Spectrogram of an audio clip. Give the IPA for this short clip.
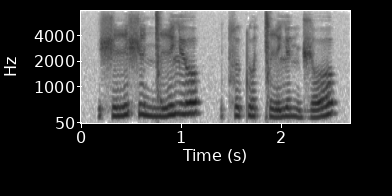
ʃ i ʃ i ŋ͡ǀ i lʲ ʊ | t͡s ʊ tʷ e ǀ i lʲ ʊ n d͡ʒ ʊ

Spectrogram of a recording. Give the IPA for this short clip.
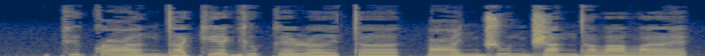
kʲ u˦ k ʕ ɜ˨˦ n d a˨ kʲ a˦ ɡʲ o˨ k ɛ˦ ɭ ɜ˨ ɪ̯ t ɜ˦ | ʕ i˨ n d͡ʒ u˦ n d͡ʒ a˦ n d ɛ˨ lˠ a˨ lˠ ɛ˦

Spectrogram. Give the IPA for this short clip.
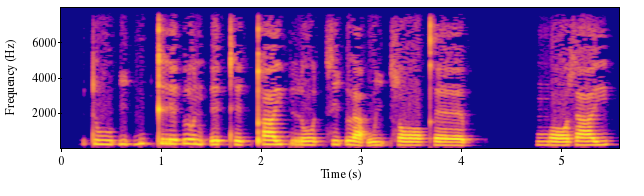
t uː˧ ʔ i˥˩ ʔ b u˥˩ k̚ t r e˦˥ ʔ l o˧ n ʔ e˦˥ ʔ tʰ e˨˩ k̚ pʰ a˦˥ j p r oː˦˥ t̚ s i˦˥ ʔ l a˨˩ ʔ w i˨˩ ʔ s ɔː˨˩ kʰ ɛː˨˩ p̚ | ŋ ɔː˩˦ s a˦˥ j

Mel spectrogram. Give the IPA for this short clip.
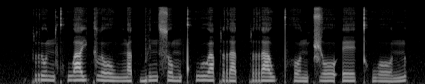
p r u˨˩ n kʰ w a˦˥ j k l oː˨˩ w ŋ a˨˩ t̚ b i˧ n s o˩˦ m kʰ w u˧ a̯ p r a˨˩ t̚ p r a˦˥ w pʰ o˨˩ n t͡ɕ oː˧ ʔ eː˧ kʰ w o˩˦ n

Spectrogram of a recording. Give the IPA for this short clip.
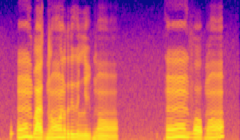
ʔ õ b a d ɔ̃ r ɨ l i b ɔ̃ | k õː v ɔ ɓ ɔ̃

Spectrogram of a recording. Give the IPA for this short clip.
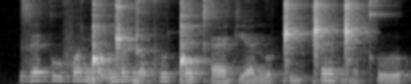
z ɛ˥ k u˥ f ʌ˥ ŋ͡ǃ ʌ˩ ŋ͡ǁ ʊ˥ ɖ ʌ˩ pʰ ʊ˥ ǃ ɛ˥ kʰ æ˩ kʲ æ˩ n̪ ʊ˩ ǁ i˩ ǁ ɛ˥ ɡ͡ǁ ʌ˧ kʰ ʊ˥

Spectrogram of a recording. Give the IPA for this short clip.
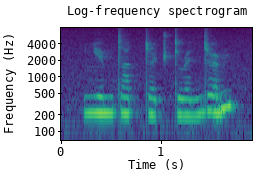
ʎ e m t a tː œ t͡ʃ t ɹ ə n d œ m

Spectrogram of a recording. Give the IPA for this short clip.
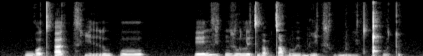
w ɔ t ʔ a t t͡sʰ i r u p o | e n z i̤ t n z u l ɨ t β ɨ b tˤ o b β ɨ b ɦ i t͡sʰ ṳ b β i̤ t ǃʰ u t

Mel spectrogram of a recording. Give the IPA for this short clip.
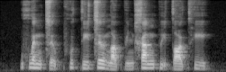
x w ə˥˩ n t͡s ɹ̩˨˩ pʰ u˥˩ t̪ i˧˥ t͡s ɹ̩˥˩ n̪ ɑ˩ ʊ̯ p y˧˥ n x a˥ n p ḭ˨˩ t̪ ɑ˧˥ ʊ̯ t̪ʰ i˥˩

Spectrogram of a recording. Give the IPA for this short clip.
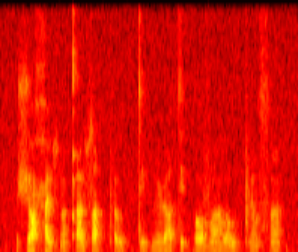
ʃ ɒ˦ ħ ɛ˧ sʷ ɑ̃˨ qʼ ɜ˧ sʷ æ˦ tˤ pʼ ʊ˦˨ | t ɪ˨ ɡ ə̃˨ ɭ ɑ˨ t ɪ˦ k ɔ˧ v ɑ̃˨ lˠ u˦ pʼ ə̃˨ ʎ sˤ ĩ˧ ʔ

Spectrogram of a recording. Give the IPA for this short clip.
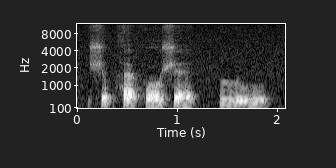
ʃ ə˧˩ pʰ æ˧˩ f oː˦˥ ʃ ɛ˧˩ | lː uː˧˩

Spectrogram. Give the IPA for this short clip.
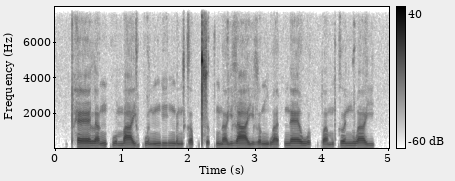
pʰ ɛː˧ l ɐ˨˥ ŋ kʷ ɐ˨ m aː˨˥ j kʷ ɐ˨˧ n ŋ iː˧ ŋ ɵ˨ n k ɐ˨˥ p̚ t͡s ʊ˨˥ k̚ n̪ ɐ˨˥ j l aː˧ j l ʊ˧ ŋ w ɐ˨˥ t̚ n̪ ɛː˥ w ʊ˨ k̚ p ɐ˨˧ m k ɵ˥ n w ɐ˥ j

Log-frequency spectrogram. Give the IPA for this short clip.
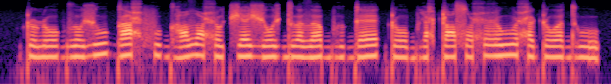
ʈ o ɳ oː ɡ ð o ʒ u ɡ a ħ f u ɡʱ ɐ ðˤ ɯ ħ u t͡ʃ ɛ ʒ o ʒ d ɯ ɐ̯ ð ɐ bʱ ɯ ɡ ɛ | ʈ oː bʱ i ħ ʈ ɐ sˤ o ħ ʕ uː ħ ɛ ʈ oː ɐ̯ dʱ u

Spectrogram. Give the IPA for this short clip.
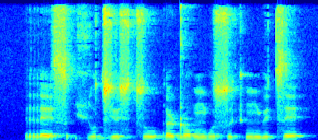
r e s | ç u d͡z y s t͡s u | ɾ œ ɖ o ŋ͡m u s u t͡ʃ ŋ͡m y t͡s e

